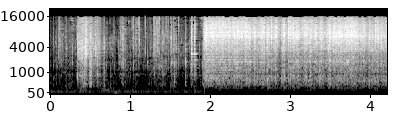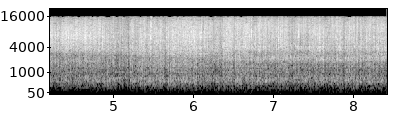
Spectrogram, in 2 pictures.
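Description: Plastic sweet wrappers crinkling in short irregular crackles. Then, from about two seconds in, a loud, steady, dense rattle of Gems sugar-coated chocolate buttons pouring from a steel bowl.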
